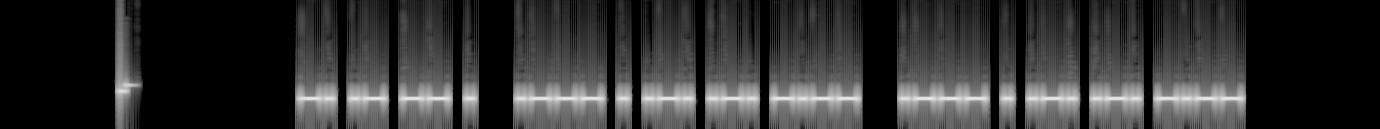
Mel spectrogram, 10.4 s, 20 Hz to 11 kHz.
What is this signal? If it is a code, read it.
Morse code, heard as a keyed tone, about 25 wpm, 700 Hz. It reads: NAME JERRY JERRY
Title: Practice QSO - Exchange 1 - Beginning - 25wpm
